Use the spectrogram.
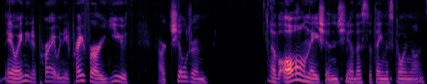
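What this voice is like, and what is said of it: Hoarse, weakened voice. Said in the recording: “My voice is still not back to normal, but like I say, at least I am not squawking and squeaking anymore, and at least I have somewhat of a voice”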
